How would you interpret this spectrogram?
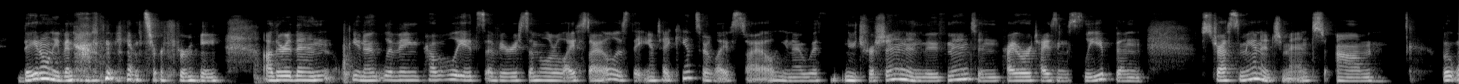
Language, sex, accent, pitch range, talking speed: English, female, American, 180-220 Hz, 150 wpm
